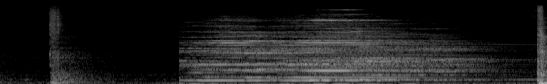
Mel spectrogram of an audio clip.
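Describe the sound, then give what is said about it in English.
A bowed waterphone, an enclosed metal bowl with a tube that is filled with water, lets out a sustained, eerie metallic screech with wavering overtones, starting after a brief tap and ringing steadily for several seconds, fairly loud with no talking. “Um, and then the waterphone.”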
